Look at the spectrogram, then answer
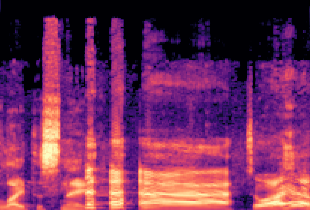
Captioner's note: laughs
